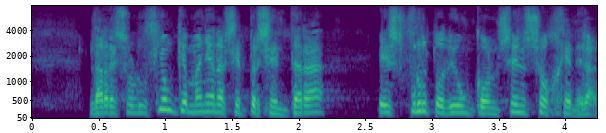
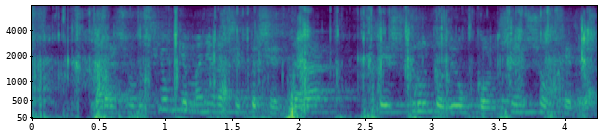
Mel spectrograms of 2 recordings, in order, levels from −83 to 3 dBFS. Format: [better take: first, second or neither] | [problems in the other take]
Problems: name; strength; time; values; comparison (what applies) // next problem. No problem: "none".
first | background sound (Chewing, mastication); 2 dB above the speech // room echo; dies away in 1 s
